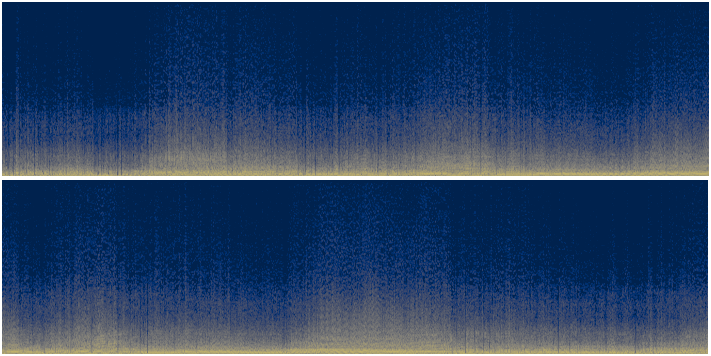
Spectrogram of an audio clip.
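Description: A vehicle engine running loud and continuous, its pitch rising and falling slowly every few seconds as the revs change.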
